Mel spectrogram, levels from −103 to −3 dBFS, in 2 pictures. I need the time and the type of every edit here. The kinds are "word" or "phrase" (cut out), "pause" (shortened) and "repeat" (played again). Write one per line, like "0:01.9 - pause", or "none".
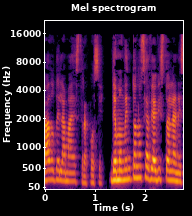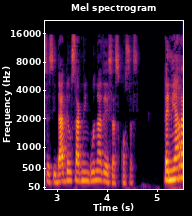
0:01.2 - pause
